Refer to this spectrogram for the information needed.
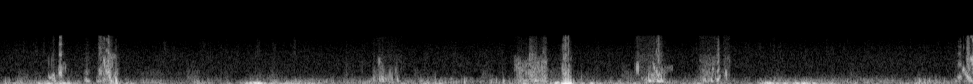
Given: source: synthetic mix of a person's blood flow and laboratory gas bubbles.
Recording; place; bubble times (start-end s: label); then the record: Doppler ultrasound of blood flow; subclavian vein
0.47-0.69 s: bubbles
0.83-0.92 s: bubbles
0.96-1.20 s: bubbles
3.72-4.02 s: bubbles
5.14-5.50 s: bubbles
5.60-5.73 s: bubbles
6.34-6.73 s: bubbles
6.99-7.30 s: bubbles
9.54-9.74 s: bubbles
From the record:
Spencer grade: 2 (many but less than half of the cardiac periods contain bubble signals, singularly or in groups); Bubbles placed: anywhere in the cardiac cycle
